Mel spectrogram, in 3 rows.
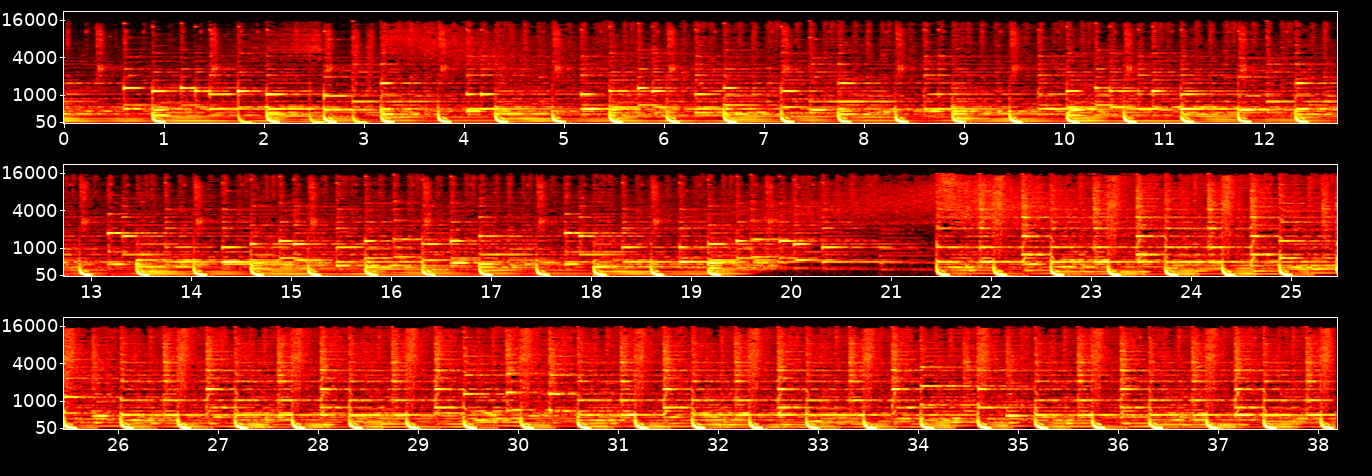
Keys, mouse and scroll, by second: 0.1 middle click, 0.4-0.7 scroll up 1, 0.7 e, 3.4 s, 5.9-7.6 middle drag, 7.6 click, 8.2-10.3 drag, 12.0-13.3 drag, 13.3 Tab, 13.5 right click, 14.1-14.9 middle drag, 14.9 click, 15.1-15.7 middle drag, 15.7 Tab, 16.8 drag, 17.2 scroll up 1, 17.3-18.4 middle drag, 18.4-19.6 scroll up 2, 19.6-20.8 drag, 21.0 alt+shift+click, 21.4 alt+shift+click, 22.1 KP_1, 23.1 e, 24.0 click, 27.2 click, 27.5 alt+shift+click, 27.8 alt+shift+click, 28.6 e, 29.8-30.8 middle drag, 30.8 s, 31.8 KP_1, 32.4 s, 35.6 click, 37.4 middle click.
